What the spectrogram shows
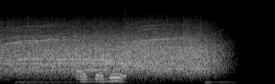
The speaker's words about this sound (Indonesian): uh, suara apa tuh? Ada tepuk tangan, lu ada tepuk tangan sama audiens nih.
